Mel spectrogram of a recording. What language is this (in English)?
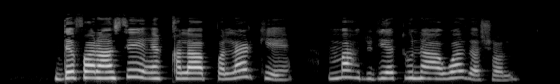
Pashto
